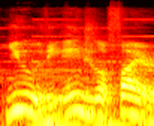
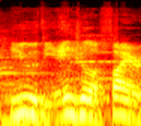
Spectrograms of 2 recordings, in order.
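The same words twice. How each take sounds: First: It is read dramatically with strong inflection. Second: It is read flatly with little inflection. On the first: The speaker calls it right. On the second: The speaker calls it wrong.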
